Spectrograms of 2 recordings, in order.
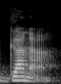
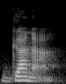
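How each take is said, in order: First: The words blend into one weak schwa form. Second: The words blend into one weak schwa form.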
